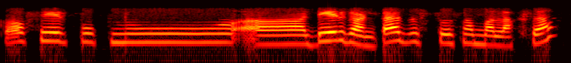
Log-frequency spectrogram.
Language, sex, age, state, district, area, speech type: Nepali, female, 30-45, West Bengal, Kalimpong, rural, conversation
